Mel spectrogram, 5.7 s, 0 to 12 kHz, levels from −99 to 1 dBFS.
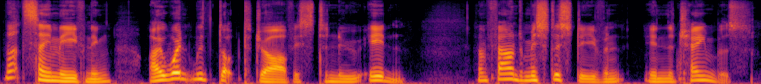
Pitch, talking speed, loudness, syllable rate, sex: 145 Hz, 190 wpm, -20 LUFS, 5.0 syllables/s, male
